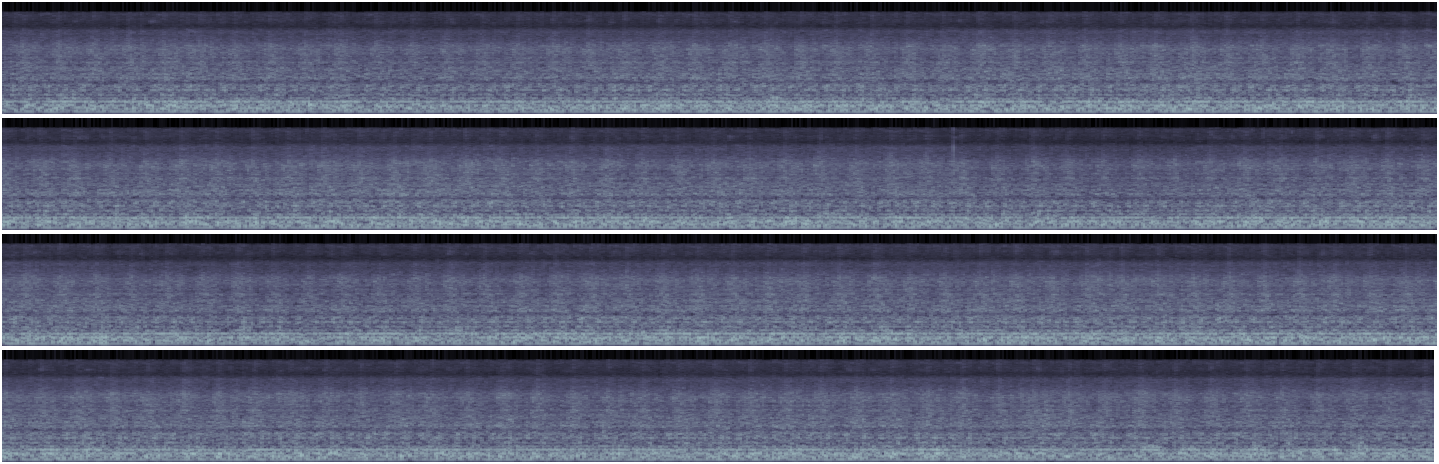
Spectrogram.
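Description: Diesel engine of heavy construction machinery running at a steady idle, with a constant drone and no strikes or changes.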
